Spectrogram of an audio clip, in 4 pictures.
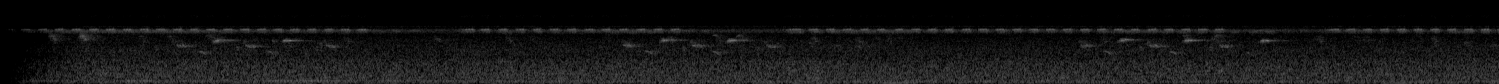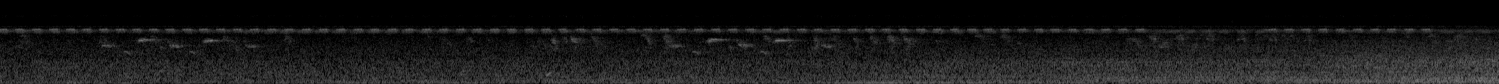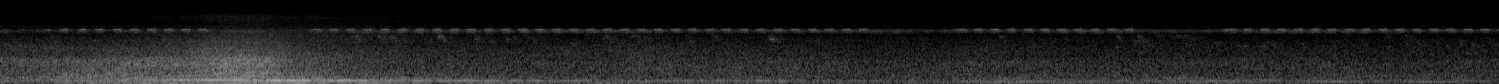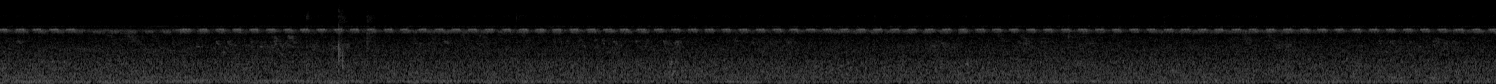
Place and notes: Taomi River, 埔里鎮桃米里 - Insect sounds
Early morning, Birds singing, Insect sounds
Zoom H2n MS+XY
